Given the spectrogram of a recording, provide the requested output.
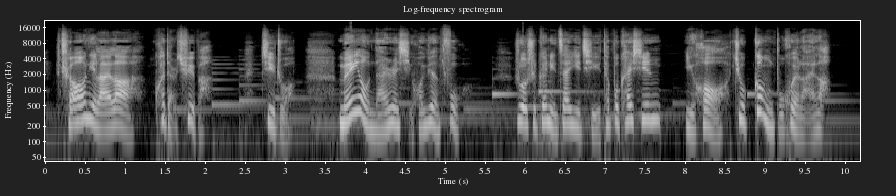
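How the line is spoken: Amused. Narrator (Chinese): 孔学富 不由好笑

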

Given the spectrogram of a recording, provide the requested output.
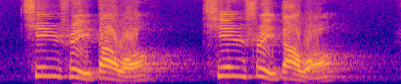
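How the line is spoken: Crowd shouting. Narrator (Chinese): 众猴高喊

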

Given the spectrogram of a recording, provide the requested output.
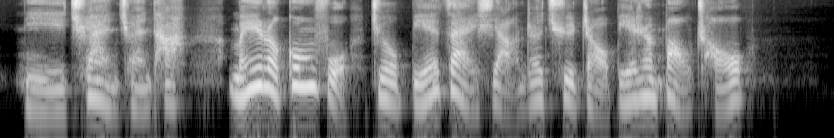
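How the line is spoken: Sighing old woman. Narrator (Chinese): 老夫人叹了口气

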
